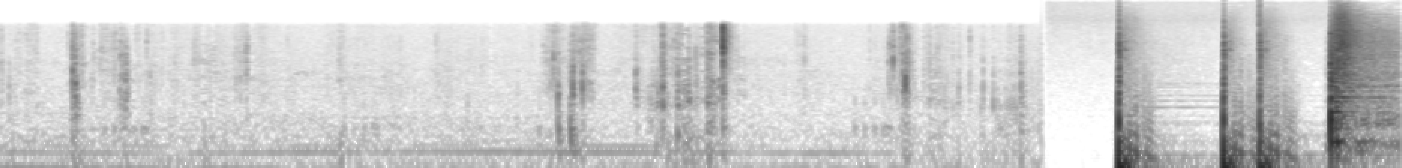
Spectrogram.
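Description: Glossy catalogue pages turned by hand: faint scattered rustles and soft paper clicks over a low hum. About seven and a half seconds in, loud music with a heavy drum beat starts abruptly.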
